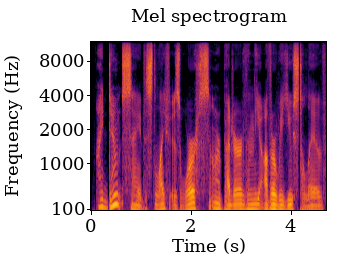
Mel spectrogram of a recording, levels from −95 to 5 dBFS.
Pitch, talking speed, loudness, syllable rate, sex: 100 Hz, 205 wpm, -19 LUFS, 4.3 syllables/s, male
